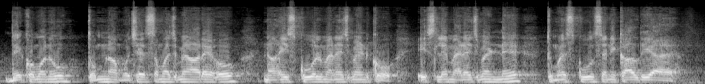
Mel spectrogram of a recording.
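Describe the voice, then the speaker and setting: A man's voice: mid-range voice, flat delivery, normal speed, lightly acted. A man playing a stern schoolteacher in a Hindi moral story. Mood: disapproving. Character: stern male schoolteacher scolding a noisy class.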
